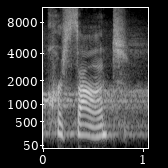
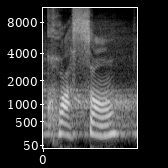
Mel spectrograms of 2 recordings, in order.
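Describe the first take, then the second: First: It is pronounced with English sounds. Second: It is pronounced with French sounds. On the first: The speaker calls it wrong. "it's not croissant" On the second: The speaker calls it right. "the proper pronunciation of croissant"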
